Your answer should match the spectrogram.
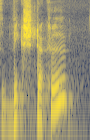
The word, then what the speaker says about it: Wigstöckel: It's Wigstöckel. Um, yeah. So as uh, sounds like the small daughter of Wigstock, and Stöckel also is in German high heel.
